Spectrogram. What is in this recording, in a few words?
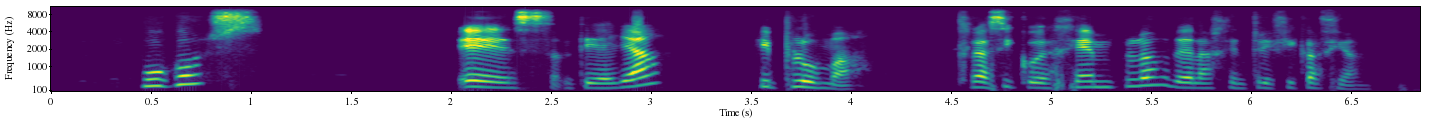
Voice message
